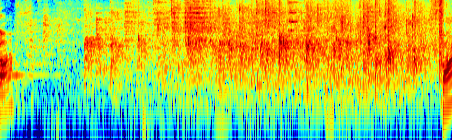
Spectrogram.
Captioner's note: audience clapping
